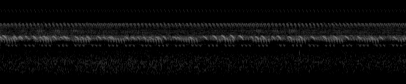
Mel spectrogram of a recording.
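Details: Bell crickets and other crickets chirp together in Narita, Chiba Prefecture, Japan, recorded on a TASCAM Portacapture X8. Rapid pulsed trills overlap with sustained ringing high tones in a dense, continuous insect chorus; no other sounds intrude.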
